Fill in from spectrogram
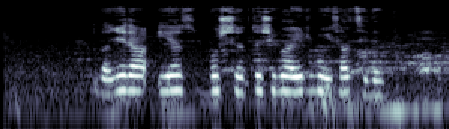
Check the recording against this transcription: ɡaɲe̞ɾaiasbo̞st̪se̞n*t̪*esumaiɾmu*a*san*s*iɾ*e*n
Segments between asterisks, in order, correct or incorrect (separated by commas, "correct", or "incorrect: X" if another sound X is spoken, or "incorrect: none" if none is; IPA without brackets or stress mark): correct, incorrect: i, correct, correct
